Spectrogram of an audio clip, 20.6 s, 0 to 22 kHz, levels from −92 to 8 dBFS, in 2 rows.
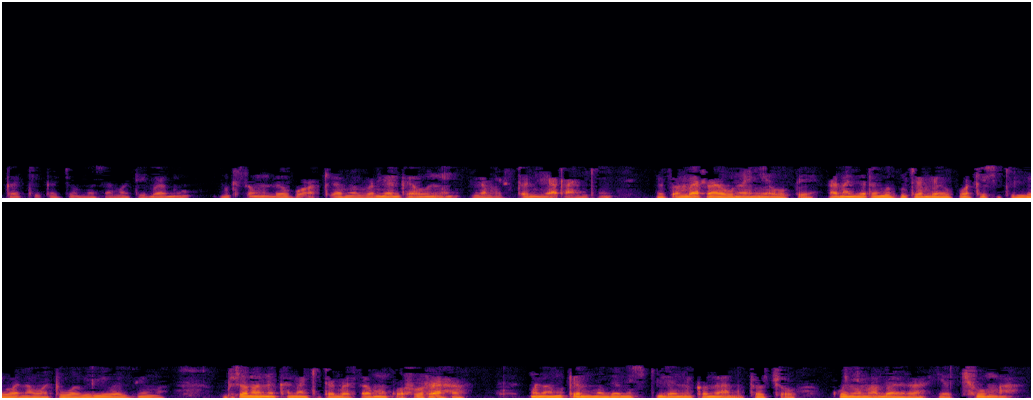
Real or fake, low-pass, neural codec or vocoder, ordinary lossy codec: fake; 3.6 kHz; codec, 16 kHz, 4 kbps, FreqCodec, smaller model; MP3, 16 kbps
